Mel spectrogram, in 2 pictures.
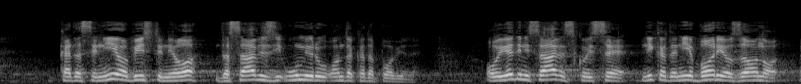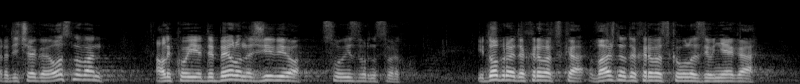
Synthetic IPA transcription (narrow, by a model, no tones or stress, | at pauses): kad̪ase̞nije̞o̞bist̪inilo̞d̪asaːʋeziʔumiɾuo̞nd̪akad̪apo̞bje̞d̪e | o̞ʋoje̞d̪inisaːʋe̞zko̞jise̞nikad̪anije̞bo̞ɾio̞zao̞no̞ɾad̪it͡ʃe̞ɡajeo̞sno̞ʋan | aliko̞jije̞d̪e̞be̞lˠonaʒiːʋio̞sʋo̞juizʋo̞ɾnusʋr̩xu̥ | id̪o̞bɾoje̞d̪axr̩ʋat̪skaʋaːʒnojed̪axr̩ʋat̪skaulˠaziuɲe̞ɡa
